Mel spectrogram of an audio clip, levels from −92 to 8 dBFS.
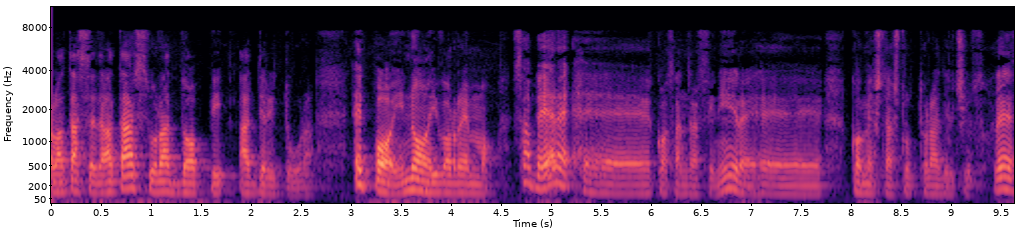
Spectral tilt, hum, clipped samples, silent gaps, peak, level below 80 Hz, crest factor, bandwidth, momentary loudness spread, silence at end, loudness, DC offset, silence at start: -6 dB/octave; none; under 0.1%; none; -2 dBFS; -66 dBFS; 22 dB; 8 kHz; 16 LU; 0 s; -25 LUFS; under 0.1%; 0 s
